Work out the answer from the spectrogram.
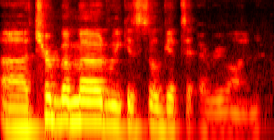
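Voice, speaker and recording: A man's voice: medium pitch, fast talker, warm tone, breathy edge. A man hosting a live show casually, in a businesslike way that moves things along.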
